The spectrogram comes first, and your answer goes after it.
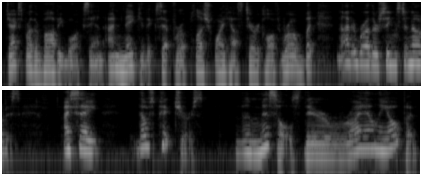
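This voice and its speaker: A woman playing a brash, flirtatious starlet who tells her own torrid tale in an audio drama, theatrical and knowing, with a husky voice. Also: deep voice, very animated, measured pace, exaggerated voice. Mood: wry, animated. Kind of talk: dramatized first-person storytelling with character voices.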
